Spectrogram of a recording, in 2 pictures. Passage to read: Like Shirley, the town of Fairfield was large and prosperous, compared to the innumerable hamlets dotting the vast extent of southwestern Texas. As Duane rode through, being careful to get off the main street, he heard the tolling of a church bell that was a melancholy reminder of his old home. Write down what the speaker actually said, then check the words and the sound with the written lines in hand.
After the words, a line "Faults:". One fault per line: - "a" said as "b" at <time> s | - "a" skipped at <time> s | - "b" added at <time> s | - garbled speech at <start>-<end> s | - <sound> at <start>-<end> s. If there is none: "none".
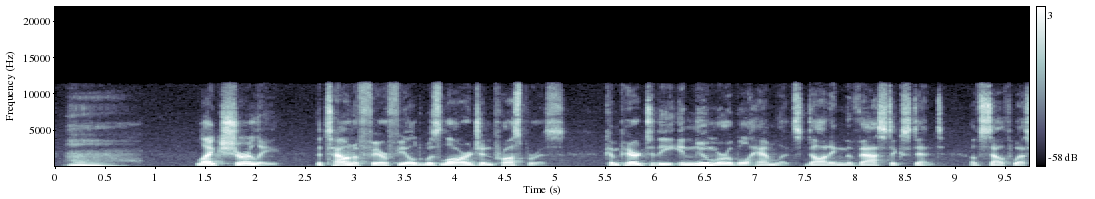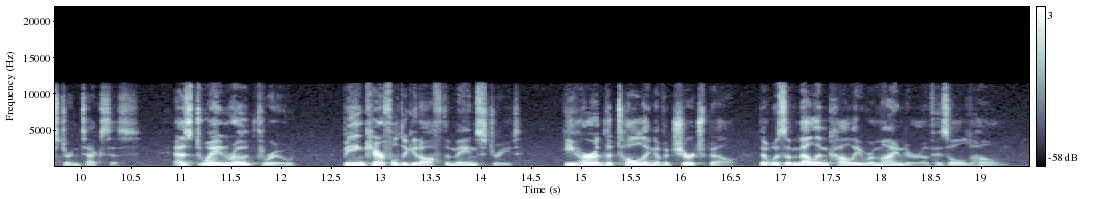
Like Shirley, the town of Fairfield was large and prosperous, compared to the innumerable hamlets dotting the vast extent of southwestern Texas. As Duane rode through, being careful to get off the main street, he heard the tolling of a church bell that was a melancholy reminder of his old home.
Faults:
- sigh at 0.1-0.9 s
